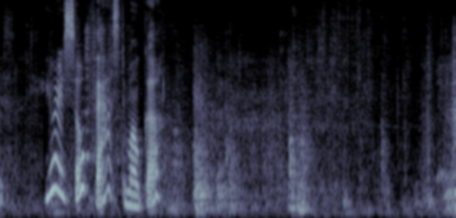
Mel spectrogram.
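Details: Goats at The Willful Goat Farm & Home: a run of four quavering, wavering bleats in quick succession in the first two seconds, followed by quieter indistinct rustling and murmuring.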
